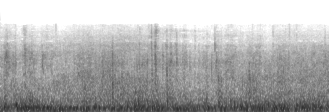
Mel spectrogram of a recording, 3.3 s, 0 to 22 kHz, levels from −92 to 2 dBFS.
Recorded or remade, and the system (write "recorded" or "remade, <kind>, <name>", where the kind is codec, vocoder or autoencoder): remade, vocoder, Vocos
